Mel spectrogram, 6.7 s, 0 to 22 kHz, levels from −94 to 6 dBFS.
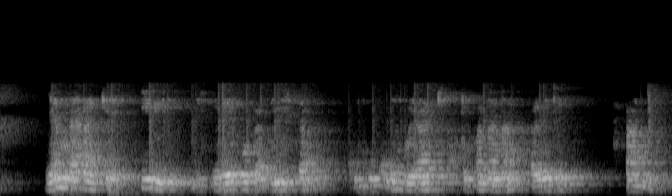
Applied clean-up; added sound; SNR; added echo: none; none; none; reverberation time 0.9 s.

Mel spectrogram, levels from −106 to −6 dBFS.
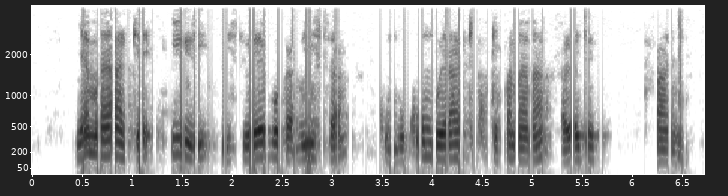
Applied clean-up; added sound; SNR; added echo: none; none; none; none.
